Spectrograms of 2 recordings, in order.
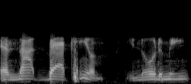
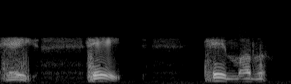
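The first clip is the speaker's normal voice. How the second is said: gruff, rough calling-out voice; 3 semitones higher than usual. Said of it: "He had a real gruffy voice".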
